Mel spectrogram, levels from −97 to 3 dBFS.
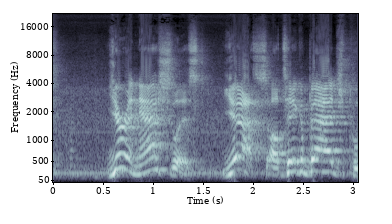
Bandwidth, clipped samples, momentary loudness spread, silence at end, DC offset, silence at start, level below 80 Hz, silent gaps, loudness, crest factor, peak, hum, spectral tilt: over 20 kHz; under 0.1%; 12 LU; 0 s; under 0.1%; 0 s; -66 dBFS; none; -15 LUFS; 16 dB; -2 dBFS; none; -3 dB/octave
